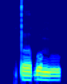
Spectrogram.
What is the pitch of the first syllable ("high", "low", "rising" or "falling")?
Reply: low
